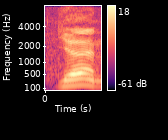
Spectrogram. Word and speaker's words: Ewan: Ewan, that's how you pronounce it.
